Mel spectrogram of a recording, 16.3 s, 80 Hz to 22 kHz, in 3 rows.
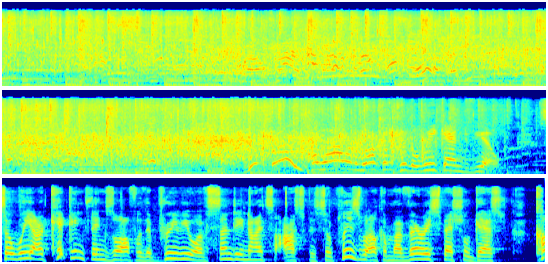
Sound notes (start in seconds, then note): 5.6 audience cheering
